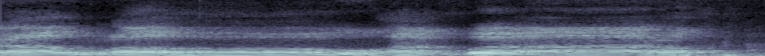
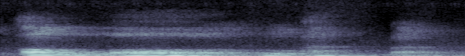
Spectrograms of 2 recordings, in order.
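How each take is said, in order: First: The vowel after the b is drawn out long. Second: The vowel after the b is kept short. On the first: The speaker calls it wrong. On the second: The speaker calls it right.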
